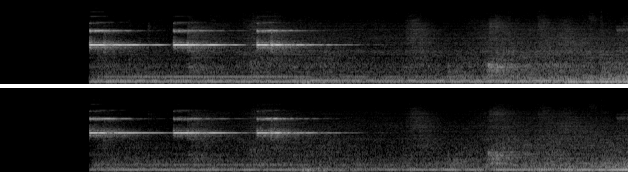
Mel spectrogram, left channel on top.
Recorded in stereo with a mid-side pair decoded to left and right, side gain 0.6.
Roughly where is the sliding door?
Ahead left.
